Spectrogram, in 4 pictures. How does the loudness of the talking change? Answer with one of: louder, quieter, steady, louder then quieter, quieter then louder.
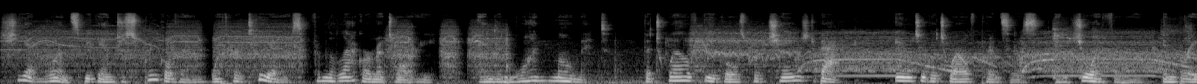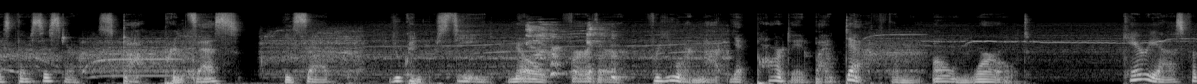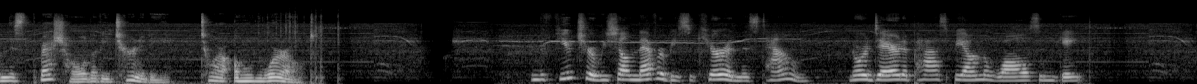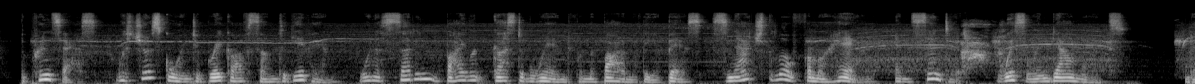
steady.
